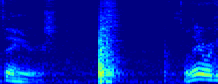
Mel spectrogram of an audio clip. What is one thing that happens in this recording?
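A metal frame knocks down onto a table.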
